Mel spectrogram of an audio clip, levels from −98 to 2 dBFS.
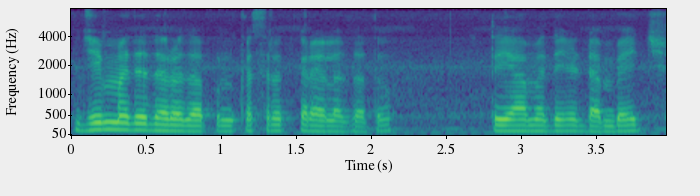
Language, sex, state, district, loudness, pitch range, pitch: Marathi, male, Maharashtra, Sindhudurg, -28 LUFS, 125-140 Hz, 135 Hz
